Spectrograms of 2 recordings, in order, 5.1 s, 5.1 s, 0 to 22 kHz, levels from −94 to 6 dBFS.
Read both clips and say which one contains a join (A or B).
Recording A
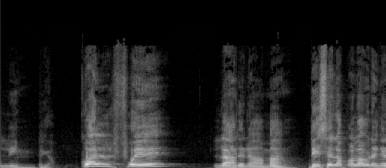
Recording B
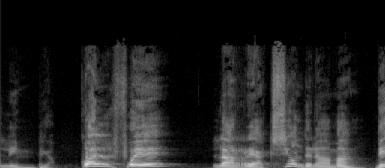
A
